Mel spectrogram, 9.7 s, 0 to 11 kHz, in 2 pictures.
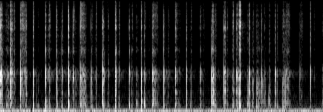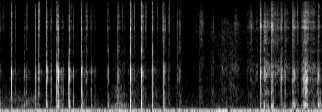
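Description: A small, empty, hollow brown cardboard toilet paper tube is held close to the mic and scratched with fingertips and nails. The result is a rapid, steady run of dry, crackly scratches with a faint hollow tone around 1.1 kHz. The scratching briefly softens near the end before picking up again with a brighter, hissier edge.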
